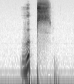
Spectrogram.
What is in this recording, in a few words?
oops accent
